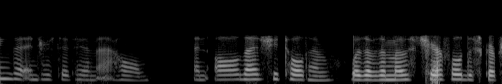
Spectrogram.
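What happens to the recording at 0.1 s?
At 0.1 s the audio is intact, carrying only the light, band-limited coloration of the 32 kbit/s G.726 ADPCM telephone path it passes through.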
